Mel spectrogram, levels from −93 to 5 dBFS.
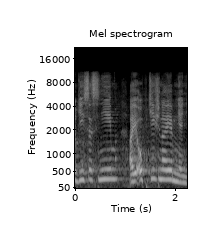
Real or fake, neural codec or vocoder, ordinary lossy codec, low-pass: real; none; AAC, 48 kbps; 10.8 kHz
